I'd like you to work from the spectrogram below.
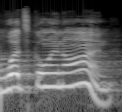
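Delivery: high, slow alarmed parent; a startled dad calling into the room; imitating a dad walking in on screaming; parent checking in. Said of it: "I'm like".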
